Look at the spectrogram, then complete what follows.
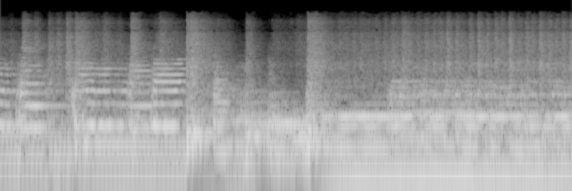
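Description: Live band playing: electric guitar picking a melodic line of separate notes over drums and bass. About three seconds in comes a sharp hit, and the band then holds a full chord.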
